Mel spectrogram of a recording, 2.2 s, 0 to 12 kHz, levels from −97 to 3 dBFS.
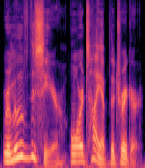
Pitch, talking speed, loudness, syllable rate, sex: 145 Hz, 220 wpm, -16 LUFS, 5.5 syllables/s, male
